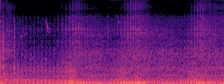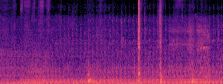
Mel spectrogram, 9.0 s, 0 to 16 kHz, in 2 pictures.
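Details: 2011 Renault Sandero 1.6 with misfire, low idle and loss of power, after fitting a new throttle position sensor with a new MAP sensor: a low, lumpy idle with uneven thumps. The shaking is less than before but the misfire and lack of power remain.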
